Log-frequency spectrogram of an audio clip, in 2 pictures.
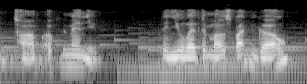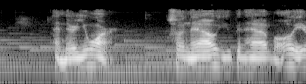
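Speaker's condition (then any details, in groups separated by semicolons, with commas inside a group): Cerebral palsy; stiff muscles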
